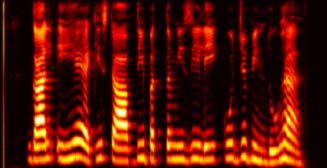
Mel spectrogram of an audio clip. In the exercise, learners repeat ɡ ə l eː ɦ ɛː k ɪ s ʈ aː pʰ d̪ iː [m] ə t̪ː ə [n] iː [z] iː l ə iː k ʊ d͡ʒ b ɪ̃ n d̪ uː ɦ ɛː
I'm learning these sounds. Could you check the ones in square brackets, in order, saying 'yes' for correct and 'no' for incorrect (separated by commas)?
no, no, yes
